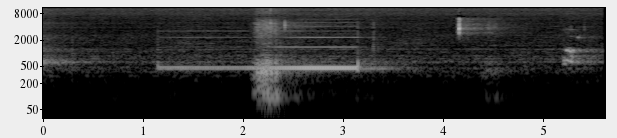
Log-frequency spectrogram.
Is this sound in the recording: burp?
no

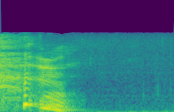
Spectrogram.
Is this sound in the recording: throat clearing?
yes

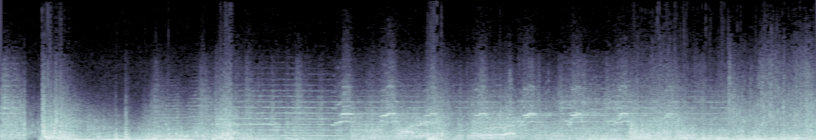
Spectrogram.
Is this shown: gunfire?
yes

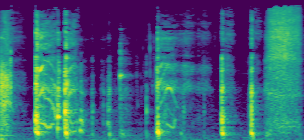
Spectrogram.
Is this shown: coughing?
yes

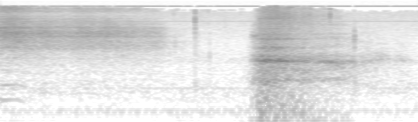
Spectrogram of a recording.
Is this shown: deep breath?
yes

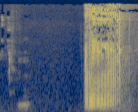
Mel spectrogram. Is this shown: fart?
yes

